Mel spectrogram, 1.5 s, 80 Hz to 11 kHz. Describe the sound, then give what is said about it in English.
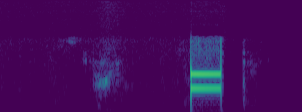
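A single touchtone keypad beep as a caller presses 4 on a touchtone pad to reach Art Bell's radio show, a short, loud dual-pitched tone lasting a fraction of a second, preceded by faint handling noise on an otherwise quiet phone line. “Press 4 on your touchtone pad now, please.”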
